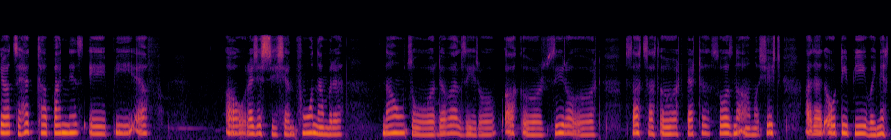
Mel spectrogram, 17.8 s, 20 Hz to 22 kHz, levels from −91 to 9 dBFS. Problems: low volume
